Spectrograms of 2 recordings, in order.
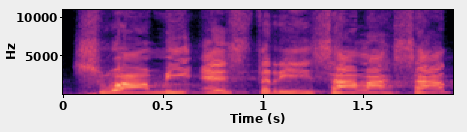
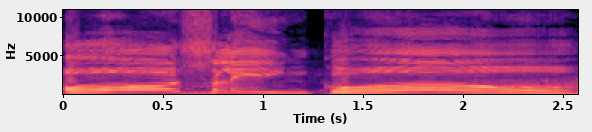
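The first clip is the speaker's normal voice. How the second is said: mock, acted-out loud shouting. Telling a joke, the half-deaf priest repeats the confession: retelling a louder shout. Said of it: "Romo nih teriaknya lebih keras".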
